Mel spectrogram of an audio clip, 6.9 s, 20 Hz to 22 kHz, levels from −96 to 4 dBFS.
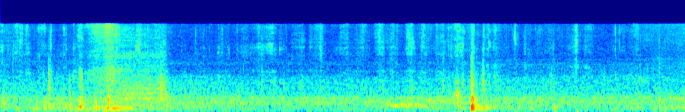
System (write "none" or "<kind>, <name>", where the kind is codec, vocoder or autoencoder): none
